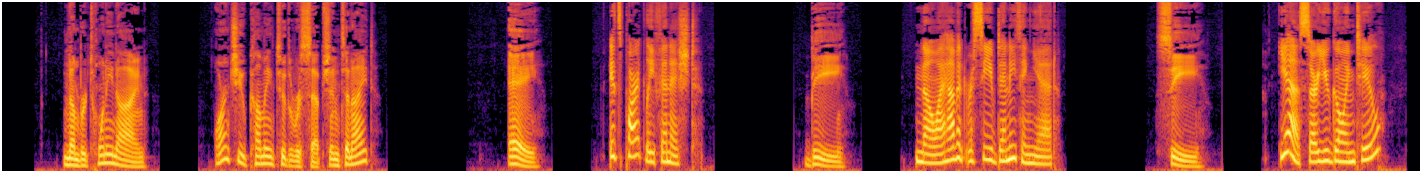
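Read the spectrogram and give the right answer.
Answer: C: Yes, are you going to?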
